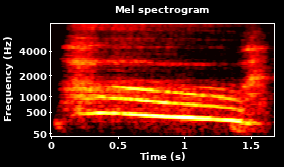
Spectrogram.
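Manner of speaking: high, crying-like tired sigh. Real, not acted. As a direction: let out an exhausted sigh. Tired sigh during workout.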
